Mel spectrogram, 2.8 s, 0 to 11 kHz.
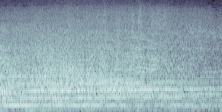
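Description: A Nissan and a BMW touring car race flat out in the 1993 BTCC, engines snarling loudly and continuously close by, the roar easing slightly toward the end.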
